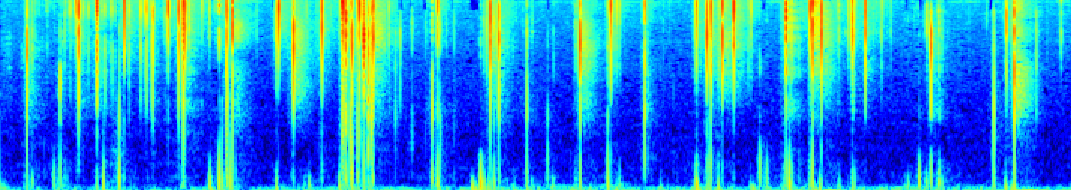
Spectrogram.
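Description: A single small strawberry-print beeswax-coated cotton food wrap is held in both hands while fingertips and nails pinch, fold, grip it and peel its sticky layers apart. The result is a dense run of sharp, short crackles, crinkles and tearing peels with bright high-end snaps over a low, muffled handling rumble.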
